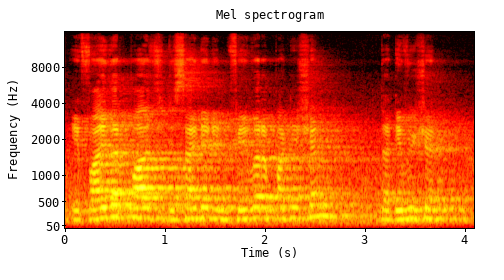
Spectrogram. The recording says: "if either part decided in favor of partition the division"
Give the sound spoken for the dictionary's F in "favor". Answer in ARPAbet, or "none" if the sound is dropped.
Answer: F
